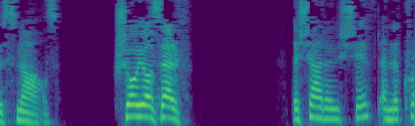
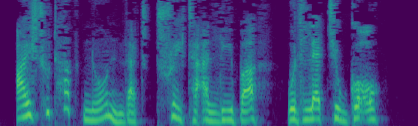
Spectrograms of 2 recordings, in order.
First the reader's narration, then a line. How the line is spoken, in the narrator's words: she hisses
